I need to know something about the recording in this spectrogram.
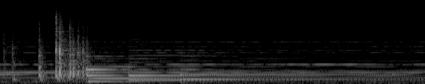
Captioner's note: phone clunks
